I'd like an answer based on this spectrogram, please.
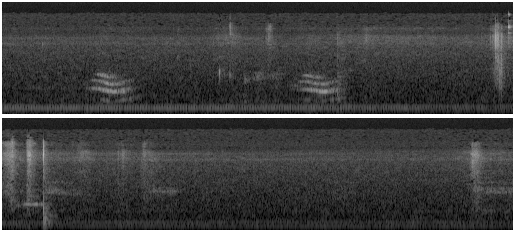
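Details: Young kittens romping and learning to play indoors; two thin rising-falling mews near the start, then clattering play noises and a steady low hum in the room.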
